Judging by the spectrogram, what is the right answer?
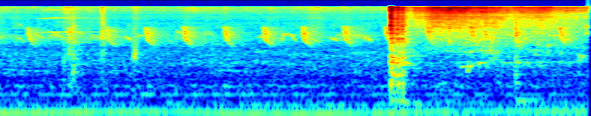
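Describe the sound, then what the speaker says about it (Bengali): Rice and sweet pumpkin being washed in water in a pot, soft sloshing and dripping with a steady low background hum, then one sharper splash near the end. "পাল্লের মধ্যে আমি চাল ধুয়ে নিচ্ছি"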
